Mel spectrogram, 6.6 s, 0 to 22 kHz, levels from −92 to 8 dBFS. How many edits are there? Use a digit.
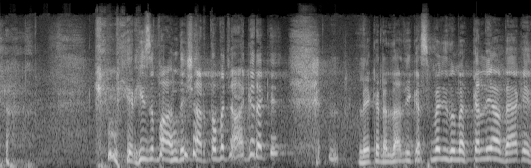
0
